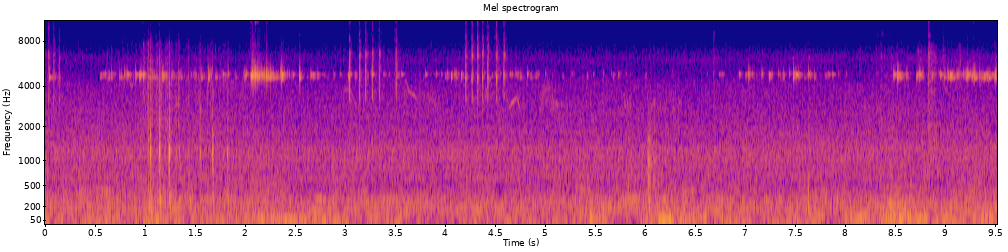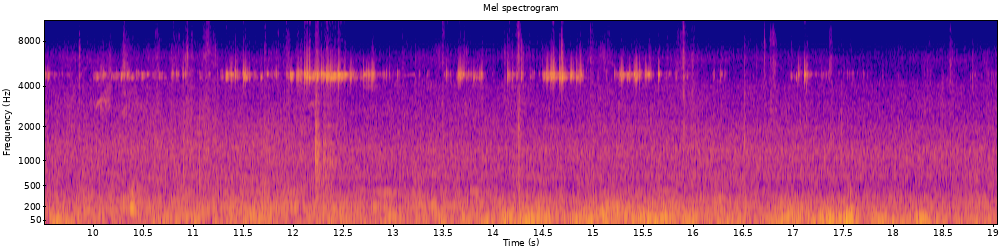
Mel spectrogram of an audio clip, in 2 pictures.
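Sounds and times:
low rumble: 5.4s - 16.3s
insect trilling: 8.5s - 13.0s.

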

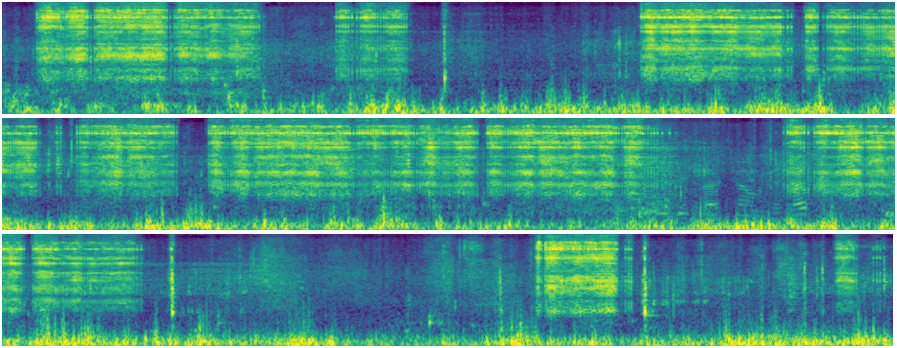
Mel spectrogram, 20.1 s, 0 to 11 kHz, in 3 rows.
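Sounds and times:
fishing reel gears whirring: 0.0s - 15.6s, 16.6s - 20.0s.

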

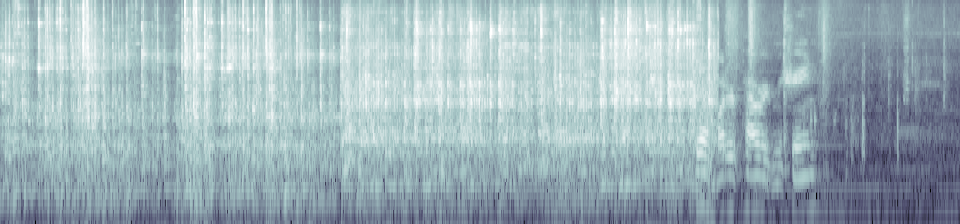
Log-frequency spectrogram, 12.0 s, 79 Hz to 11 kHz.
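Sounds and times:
washing machine gears clattering: 0.0s - 9.0s.

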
